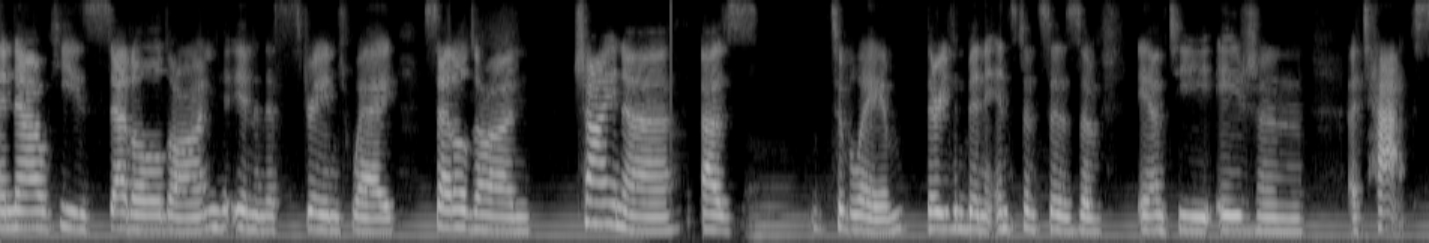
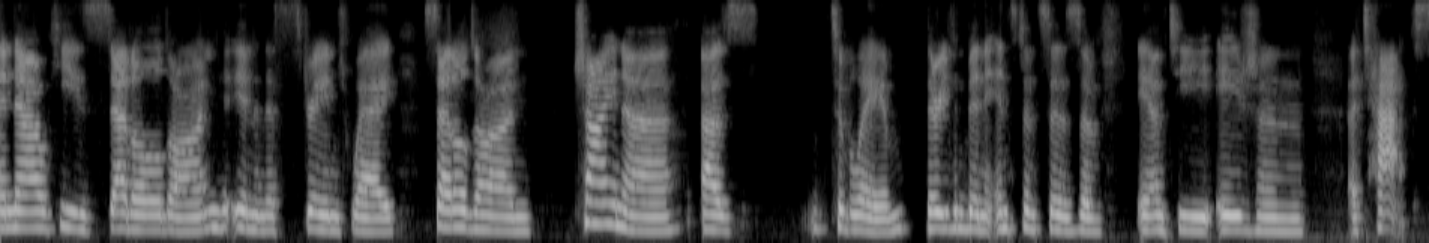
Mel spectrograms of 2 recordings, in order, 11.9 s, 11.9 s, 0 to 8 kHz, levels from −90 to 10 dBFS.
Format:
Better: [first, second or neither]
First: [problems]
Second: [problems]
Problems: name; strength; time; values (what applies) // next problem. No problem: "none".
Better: second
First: background sound (Brass instrument); 19 dB below the speech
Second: none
